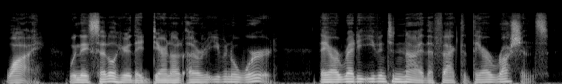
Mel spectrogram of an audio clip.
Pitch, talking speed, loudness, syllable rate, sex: 105 Hz, 245 wpm, -20 LUFS, 7.1 syllables/s, male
